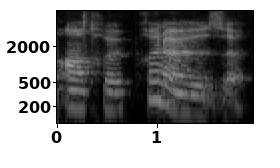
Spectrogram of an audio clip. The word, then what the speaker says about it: entrepreneuse: সো এখানে যখন entrepreneuse হচ্ছে, এখানে অ্যাসটা হচ্ছে দুইটা ভাওয়েলের মধ্যখানে, তাই এটার উচ্চারণ হবে জর মতো, আর সর মতো হবে না। সো আমরা বলবো entrepreneuse।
